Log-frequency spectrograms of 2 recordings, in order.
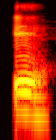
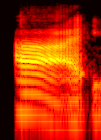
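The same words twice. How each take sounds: First: The vowel is the short i sound. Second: The vowel is the long i sound. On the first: "short I" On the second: "long I sound"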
